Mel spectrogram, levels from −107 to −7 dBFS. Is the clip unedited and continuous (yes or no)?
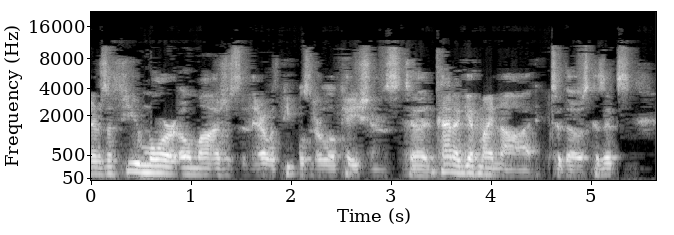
no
